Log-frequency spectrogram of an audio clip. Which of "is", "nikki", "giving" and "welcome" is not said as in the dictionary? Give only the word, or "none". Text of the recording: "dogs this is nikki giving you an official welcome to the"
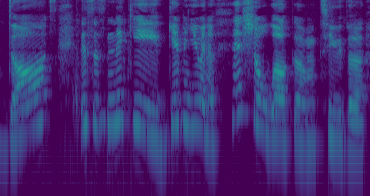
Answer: none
